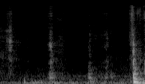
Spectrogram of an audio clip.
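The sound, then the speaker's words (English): A knife chops a red onion in four soft, evenly spaced strokes, the last one the heaviest, with quiet gaps between them. “Alright, red onion's all chopped up.”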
